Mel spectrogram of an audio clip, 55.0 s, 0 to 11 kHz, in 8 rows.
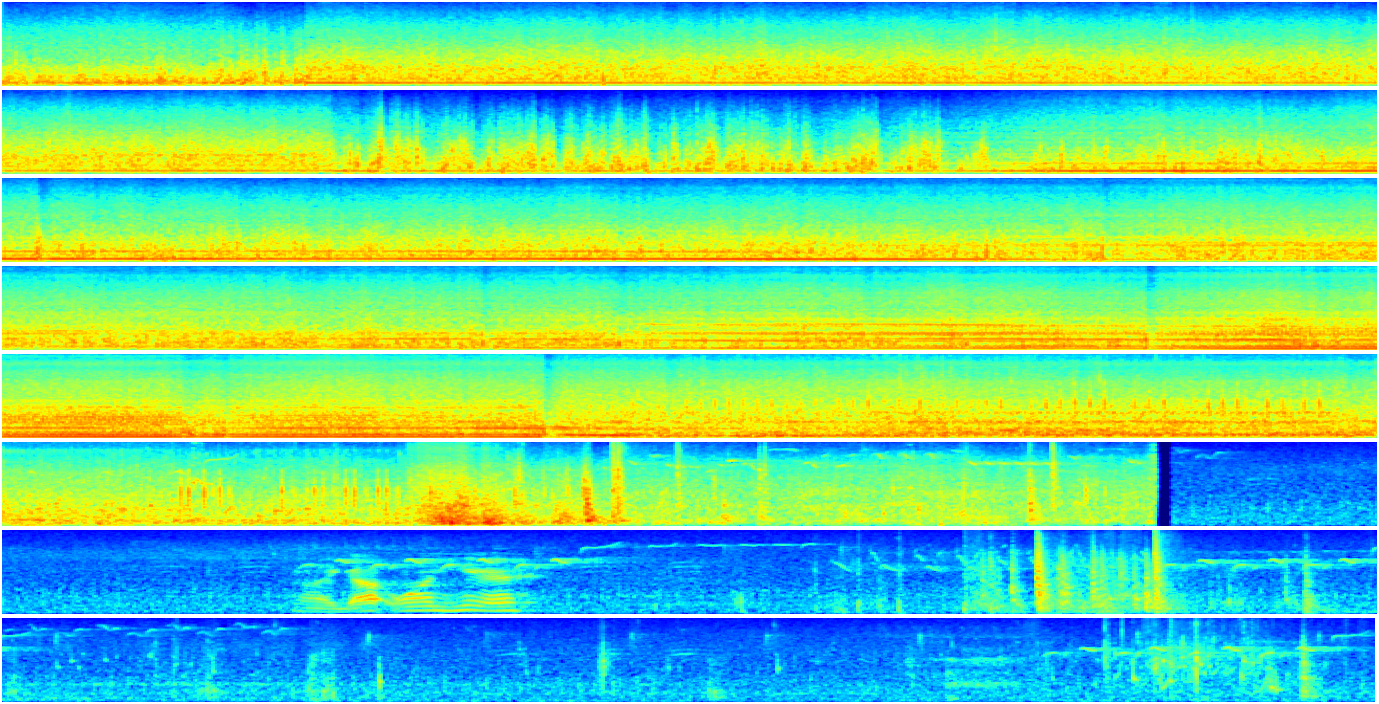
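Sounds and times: outboard motor running: 0:00.0 - 0:40.2
wind rumble on microphone: 0:00.0 - 0:40.2.

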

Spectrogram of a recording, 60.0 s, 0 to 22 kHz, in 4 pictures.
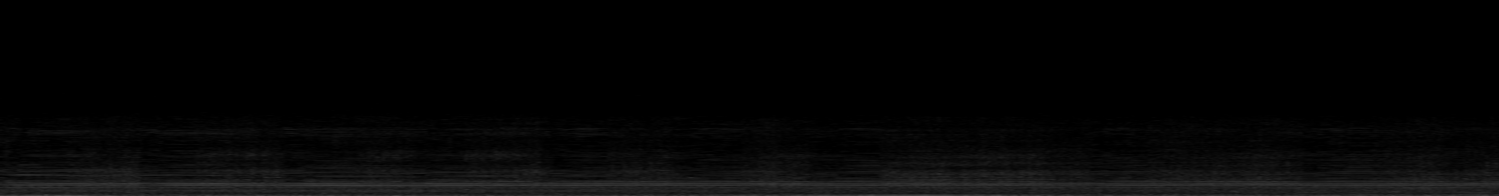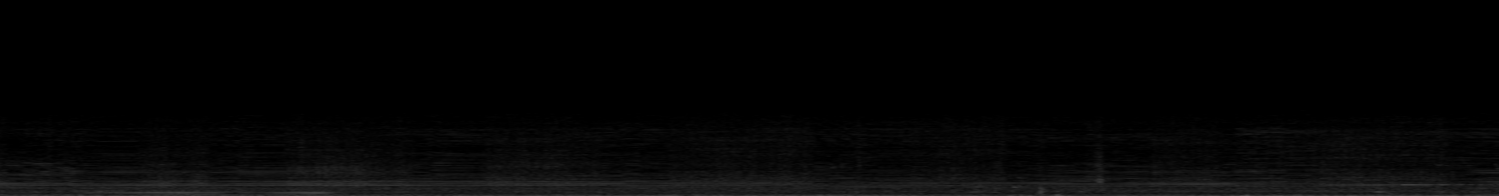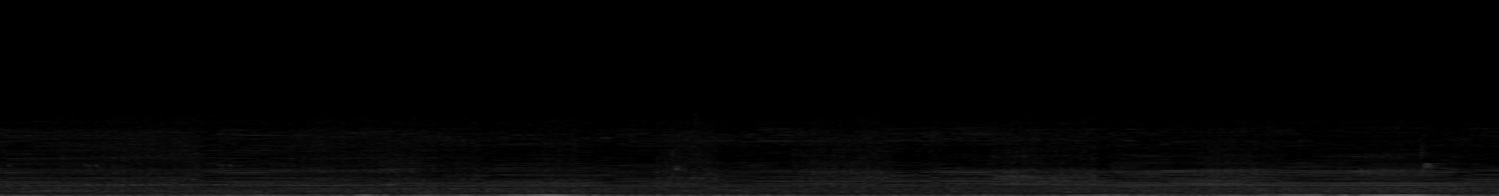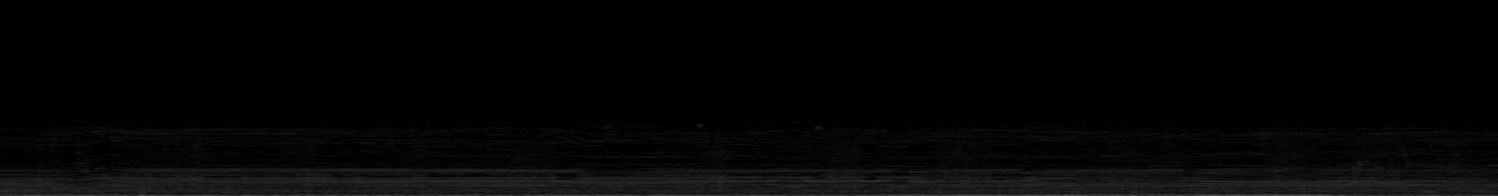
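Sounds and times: electric hair clippers buzzing: 0:00.0 - 0:59.9.

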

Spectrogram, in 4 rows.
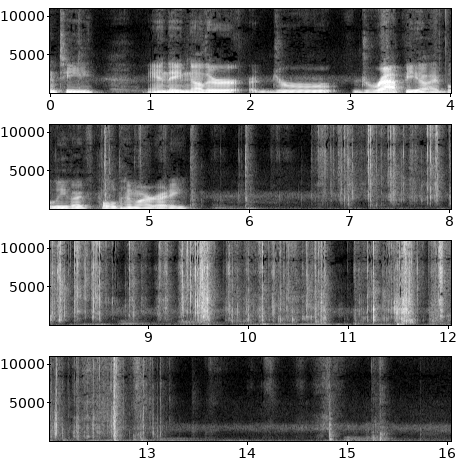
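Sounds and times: foil wrapper crinkling: 0:05.9 - 0:13.2.

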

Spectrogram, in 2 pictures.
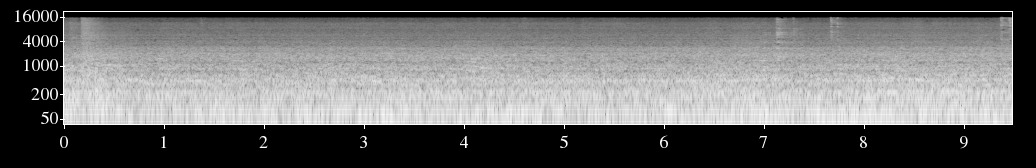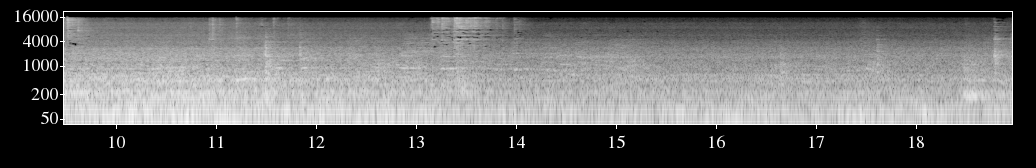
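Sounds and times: restaurant room rumble: 0:00.0 - 0:18.9
tableware clinking: 0:13.2 - 0:13.9.

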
